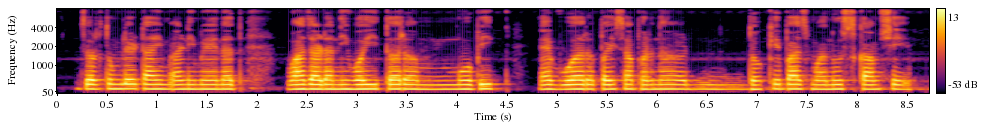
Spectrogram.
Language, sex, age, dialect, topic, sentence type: Marathi, male, 18-24, Northern Konkan, banking, statement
